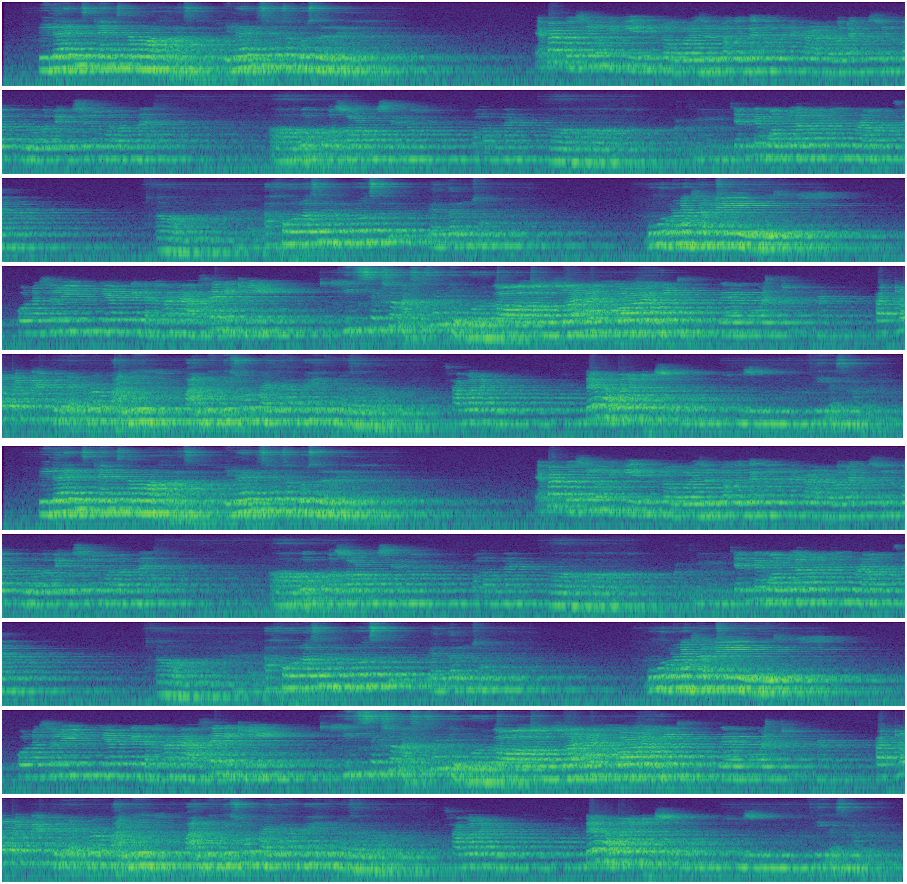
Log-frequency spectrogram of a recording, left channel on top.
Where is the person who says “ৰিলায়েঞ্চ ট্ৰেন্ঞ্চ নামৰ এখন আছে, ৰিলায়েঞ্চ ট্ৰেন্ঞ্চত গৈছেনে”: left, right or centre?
Left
